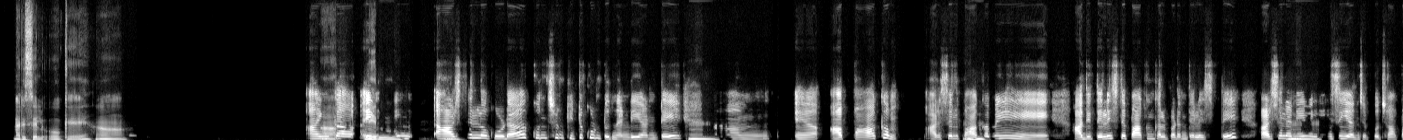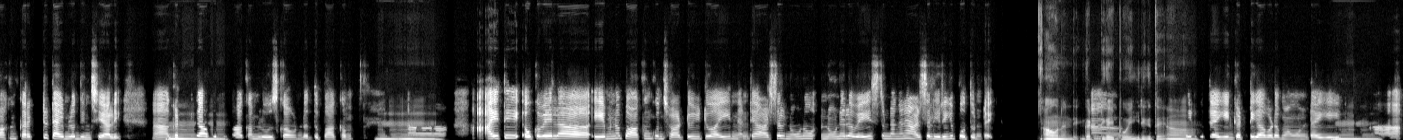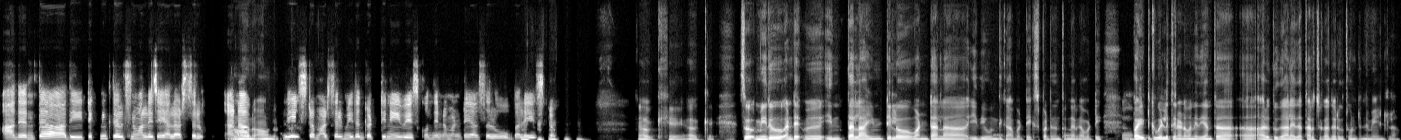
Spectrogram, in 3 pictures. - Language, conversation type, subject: Telugu, podcast, మీ ఇంటి ప్రత్యేక వంటకం ఏది?
- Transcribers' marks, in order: in English: "ఈజీ"; in English: "కరెక్ట్"; in English: "లూజ్‌గా"; in English: "టెక్నిక్"; other background noise; giggle; laughing while speaking: "ఓకే. ఓకే"; in English: "సో"; in English: "ఎక్స్‌పర్ట్"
